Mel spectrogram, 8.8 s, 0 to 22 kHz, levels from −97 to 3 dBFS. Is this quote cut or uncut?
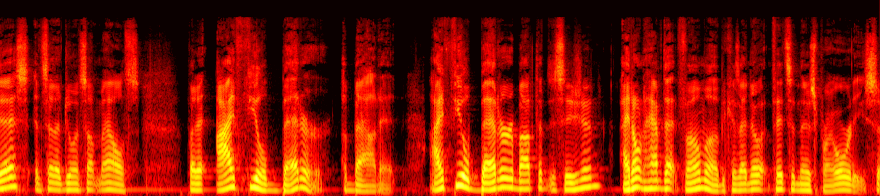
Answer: cut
